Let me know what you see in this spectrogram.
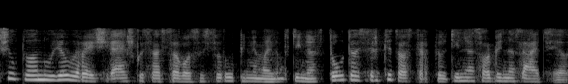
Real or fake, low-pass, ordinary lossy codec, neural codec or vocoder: fake; 5.4 kHz; AAC, 24 kbps; codec, 44.1 kHz, 1.7 kbps, Pupu-Codec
